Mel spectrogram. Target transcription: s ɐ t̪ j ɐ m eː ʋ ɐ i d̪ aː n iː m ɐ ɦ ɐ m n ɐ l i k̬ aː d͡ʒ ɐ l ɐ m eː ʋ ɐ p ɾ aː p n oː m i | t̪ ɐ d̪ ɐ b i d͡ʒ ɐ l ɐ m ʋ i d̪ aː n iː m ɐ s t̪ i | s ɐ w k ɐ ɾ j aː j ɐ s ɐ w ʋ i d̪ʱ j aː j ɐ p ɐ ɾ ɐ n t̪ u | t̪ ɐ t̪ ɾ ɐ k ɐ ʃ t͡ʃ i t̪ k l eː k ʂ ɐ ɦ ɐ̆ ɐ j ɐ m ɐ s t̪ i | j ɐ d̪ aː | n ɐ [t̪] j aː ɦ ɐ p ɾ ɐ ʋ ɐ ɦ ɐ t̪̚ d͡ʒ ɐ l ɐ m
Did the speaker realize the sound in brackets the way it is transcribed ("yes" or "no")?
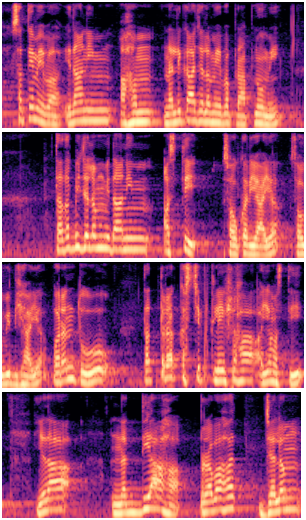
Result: no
